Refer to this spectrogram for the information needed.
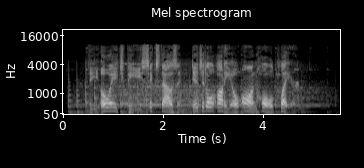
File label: players nar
